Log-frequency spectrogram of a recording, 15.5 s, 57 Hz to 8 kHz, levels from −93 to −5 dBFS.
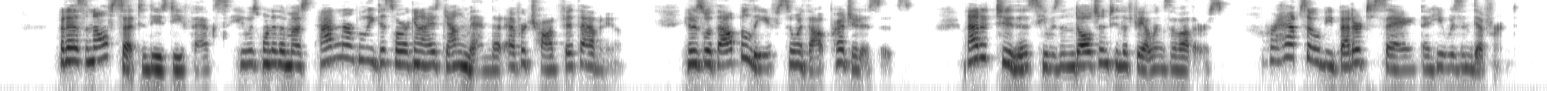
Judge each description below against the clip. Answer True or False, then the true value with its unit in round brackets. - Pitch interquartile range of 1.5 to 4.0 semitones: False (5.0 semitones)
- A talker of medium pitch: False (235 Hz)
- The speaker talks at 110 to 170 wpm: False (200 wpm)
